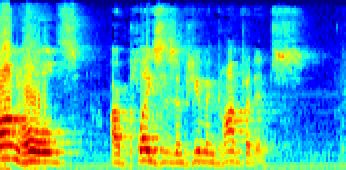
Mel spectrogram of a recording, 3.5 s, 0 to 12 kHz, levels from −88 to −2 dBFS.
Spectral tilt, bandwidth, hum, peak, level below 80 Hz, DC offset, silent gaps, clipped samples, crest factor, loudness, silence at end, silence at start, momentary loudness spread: -5 dB/octave; 11.5 kHz; none; 0 dBFS; -46 dBFS; under 0.1%; none; 0.2%; 12 dB; -11 LUFS; 0.5 s; 0 s; 19 LU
